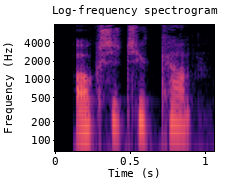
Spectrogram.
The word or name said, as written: oksetykkam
